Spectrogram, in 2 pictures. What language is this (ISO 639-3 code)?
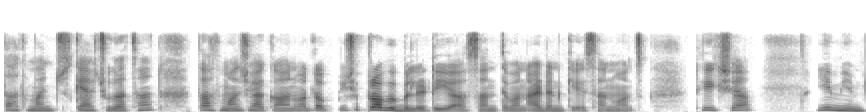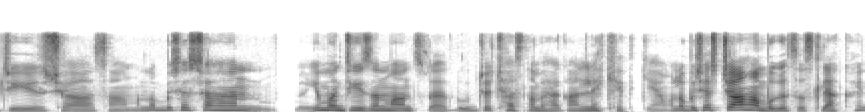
kas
